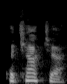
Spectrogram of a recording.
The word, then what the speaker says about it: PechaKucha: It's spelled like Pechakucha, Pachakcha presentations.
